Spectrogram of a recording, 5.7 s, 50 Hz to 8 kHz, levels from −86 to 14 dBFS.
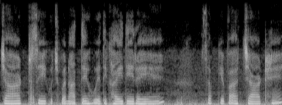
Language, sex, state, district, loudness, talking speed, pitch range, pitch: Hindi, female, Bihar, Vaishali, -12 LUFS, 160 wpm, 170-190 Hz, 175 Hz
